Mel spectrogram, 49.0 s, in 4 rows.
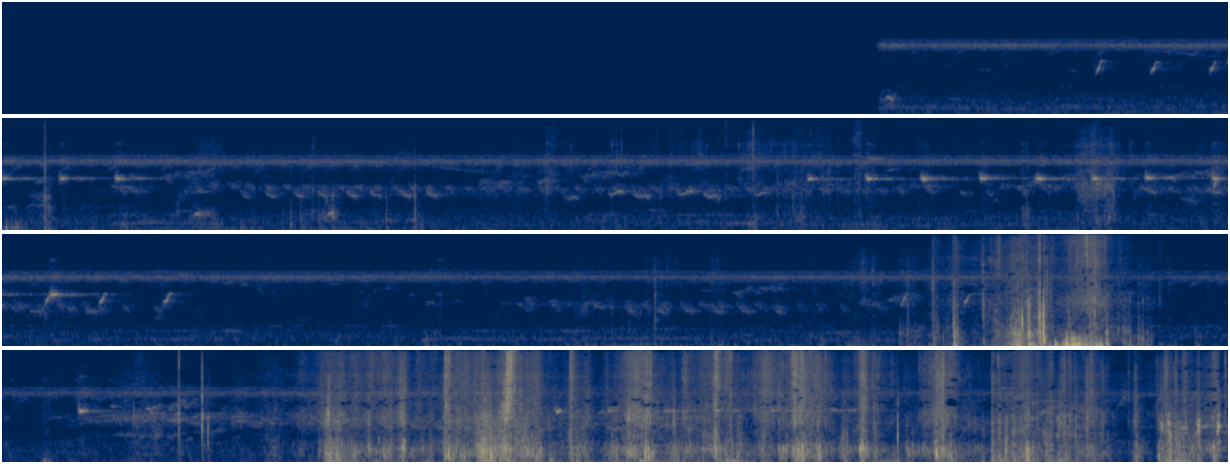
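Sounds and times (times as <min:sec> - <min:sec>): birds chirping: 0:10.7 - 0:27.0, 0:28.6 - 0:39.1, 0:39.8 - 0:49.0.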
